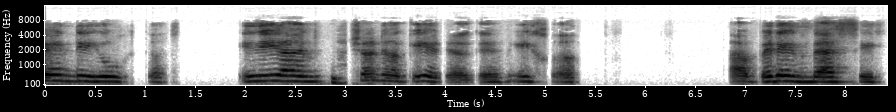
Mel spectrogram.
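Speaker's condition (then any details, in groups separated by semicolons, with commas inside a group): Cerebral palsy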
